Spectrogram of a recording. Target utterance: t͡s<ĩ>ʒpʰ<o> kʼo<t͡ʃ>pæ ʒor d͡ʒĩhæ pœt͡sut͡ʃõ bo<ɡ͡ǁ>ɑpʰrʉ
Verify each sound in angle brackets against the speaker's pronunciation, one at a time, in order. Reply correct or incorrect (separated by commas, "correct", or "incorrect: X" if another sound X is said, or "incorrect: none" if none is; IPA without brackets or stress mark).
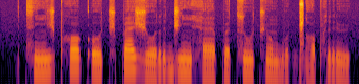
correct, incorrect: ɔ, correct, correct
